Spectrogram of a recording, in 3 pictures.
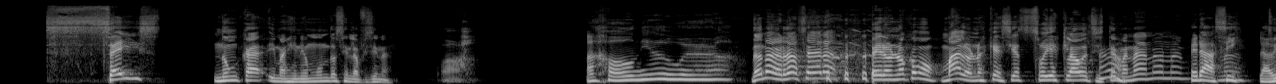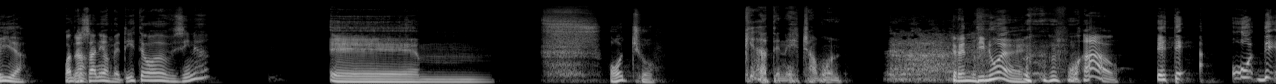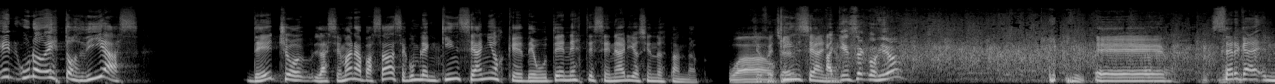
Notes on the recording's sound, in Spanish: Estamos EN VIVO en el TEATRO CHACAREREAN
